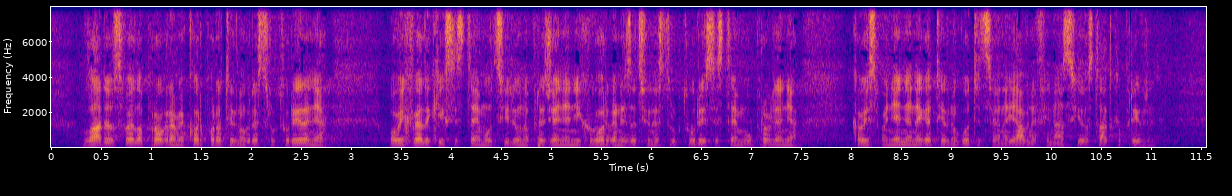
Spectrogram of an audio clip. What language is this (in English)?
Serbian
